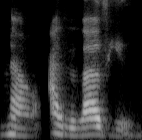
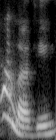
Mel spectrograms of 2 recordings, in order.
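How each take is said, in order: First: It is said earnestly, with deep feeling. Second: It is said casually, offhand.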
